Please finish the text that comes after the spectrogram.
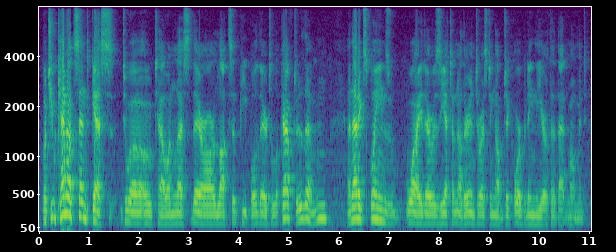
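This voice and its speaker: A man's voice: medium pitch, normal speed, fairly bright tone. Man reading a children's story aloud. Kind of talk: expressive children's book read-aloud.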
